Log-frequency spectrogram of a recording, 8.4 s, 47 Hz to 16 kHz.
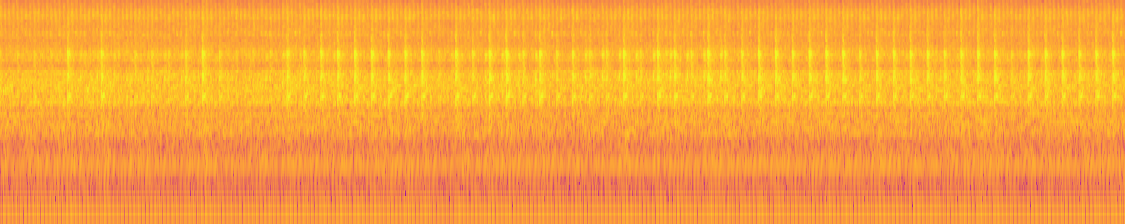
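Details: VW Polo Sedan, 17,937 km, cold start after sitting 19 hours at +1.5 °C: cold idle with a sharp, even tick-knock about four times a second over the engine note; cold-start engine knock, cause unclear.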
